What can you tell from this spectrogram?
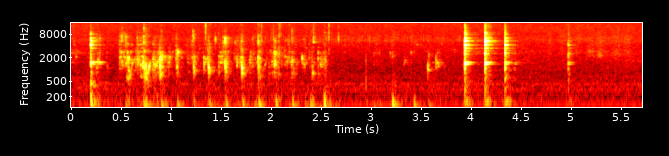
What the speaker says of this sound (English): So, rinse out your brush.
